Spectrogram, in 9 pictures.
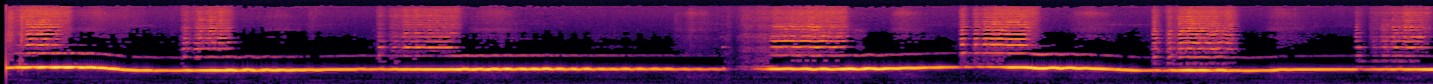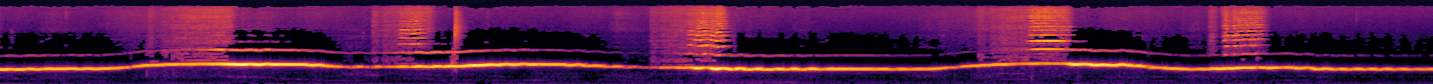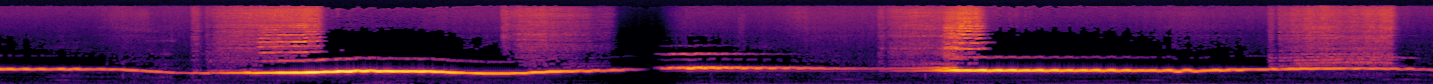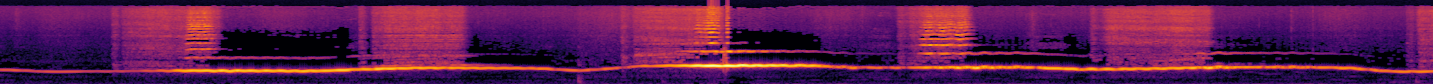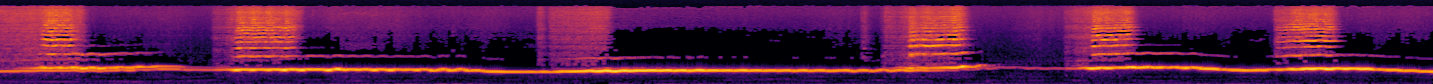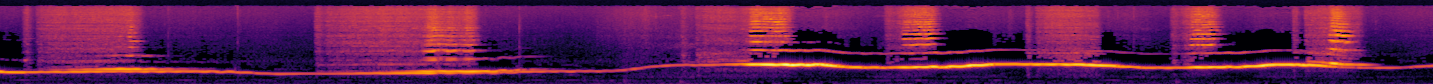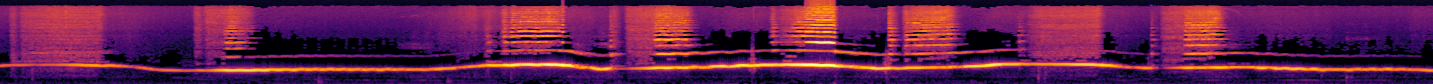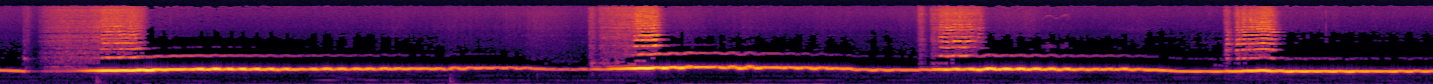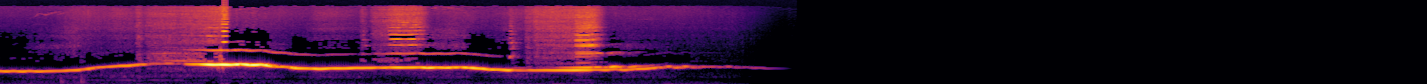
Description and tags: Jules' Musical Saw no voices
Here's the same Musical Saw but with some sound processing to edit out our voices.
saw, musical, edited, jules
